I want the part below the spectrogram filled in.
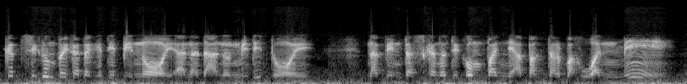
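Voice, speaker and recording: A man's voice: mid-range voice, lively intonation, normal speed, sharp tone, slight background noise, rough recording. A man playing a cheerful, reassuring uncle calling from abroad in an Ilocano radio drama, through a telephone filter.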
